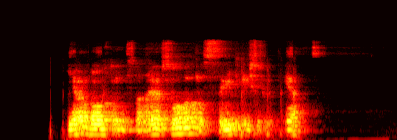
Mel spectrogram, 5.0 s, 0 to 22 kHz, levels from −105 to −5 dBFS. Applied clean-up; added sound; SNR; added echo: neural mask model DeepFilterNet 3.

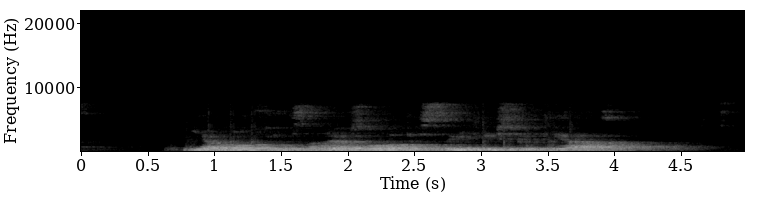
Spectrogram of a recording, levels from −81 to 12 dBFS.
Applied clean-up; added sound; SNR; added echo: neural separator model SepFormer DNS4.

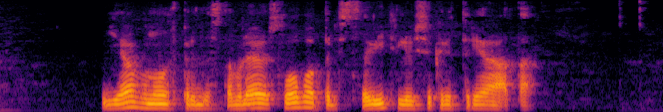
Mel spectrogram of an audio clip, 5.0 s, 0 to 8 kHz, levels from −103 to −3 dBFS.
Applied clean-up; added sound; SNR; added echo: none; none; none; none.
